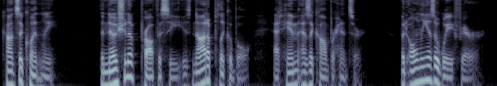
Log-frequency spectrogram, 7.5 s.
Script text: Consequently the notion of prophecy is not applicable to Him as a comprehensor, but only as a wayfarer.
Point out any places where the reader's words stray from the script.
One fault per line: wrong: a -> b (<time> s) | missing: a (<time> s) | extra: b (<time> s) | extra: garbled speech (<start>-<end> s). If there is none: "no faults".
wrong: to -> at (4.1 s)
